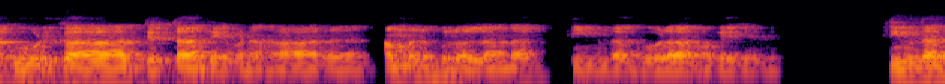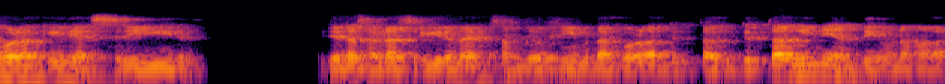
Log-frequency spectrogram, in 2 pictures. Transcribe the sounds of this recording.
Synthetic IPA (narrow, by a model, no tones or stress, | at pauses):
kuːɽkaːd̪ɪt̪ːaːd̪eːʋəɳɦaːɾəməlɡʊloːəlːãːd̪aːpʰiːmd̪aːɡoːlaːɦoːɡeːd͡ʒeːnẽː | pʰiːmd̪aːɡoːlaːkiːɛːsəɾiːɾ | d͡ʒɪnãːsaːɖaːsəɾiːɾnãːɪksəmd͡ʒoːpʰiːmd̪aːɡoːlaːd̪ɪt̪ːaːd̪ɪt̪ːaːkinẽːãːd̪eːʋəɳɦaː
